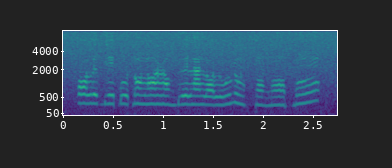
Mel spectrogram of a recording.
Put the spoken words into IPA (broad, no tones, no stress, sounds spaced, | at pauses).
ɔ l ɘ ɡ e ɓ o ɗ ɔ̃ l ɔ̃ ɭ ɔ̃ ɡ ɘ l ã l ɔ l u ɳ õ l k͡p ɔ̃ ɡ ɔ̃ ɓ õ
